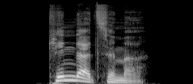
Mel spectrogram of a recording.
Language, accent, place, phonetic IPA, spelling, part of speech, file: German, Germany, Berlin, [ˈkɪndɐˌt͡sɪmɐ], Kinderzimmer, noun, De-Kinderzimmer.ogg
- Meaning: child's room, children's room, nursery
